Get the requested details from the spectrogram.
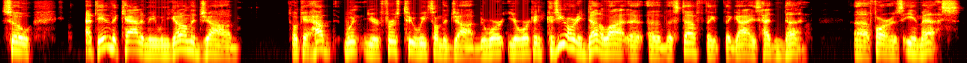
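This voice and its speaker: A man hosting a podcast interview, reacting in an animated way and asking questions conversationally. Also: mid-range voice, normal speed, no echo, clean studio sound. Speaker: podcast host.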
